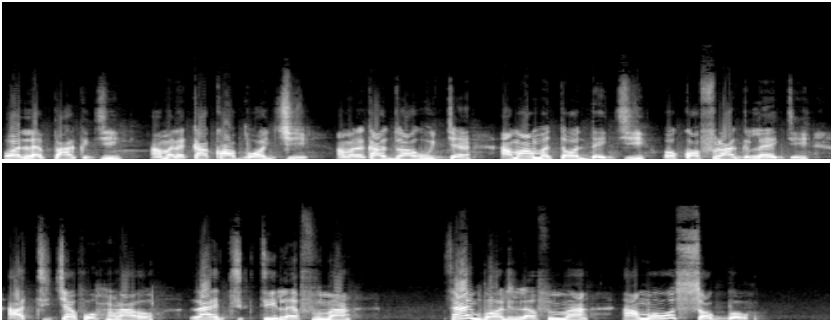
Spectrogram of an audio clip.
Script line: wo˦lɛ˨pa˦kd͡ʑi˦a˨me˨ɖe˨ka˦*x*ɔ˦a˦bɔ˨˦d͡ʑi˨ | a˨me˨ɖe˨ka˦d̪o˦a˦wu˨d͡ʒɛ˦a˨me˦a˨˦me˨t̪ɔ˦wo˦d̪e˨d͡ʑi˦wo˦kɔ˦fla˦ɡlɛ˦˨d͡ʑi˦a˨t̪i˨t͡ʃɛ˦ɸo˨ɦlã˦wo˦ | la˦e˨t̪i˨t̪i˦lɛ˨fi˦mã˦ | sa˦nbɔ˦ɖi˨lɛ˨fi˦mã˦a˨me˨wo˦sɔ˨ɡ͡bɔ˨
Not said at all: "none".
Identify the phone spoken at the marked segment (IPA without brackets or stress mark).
k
